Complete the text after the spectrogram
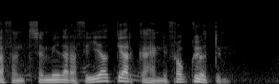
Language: Icelandic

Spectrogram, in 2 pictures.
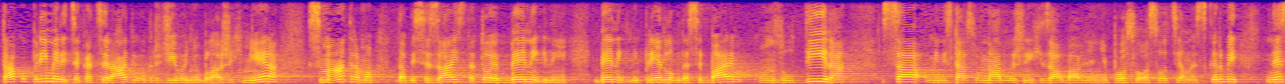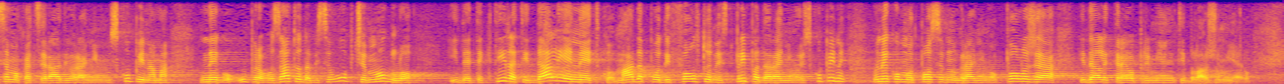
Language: Croatian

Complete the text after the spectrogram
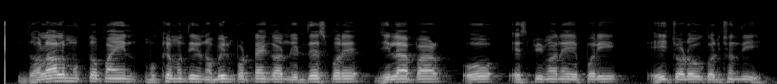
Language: Odia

